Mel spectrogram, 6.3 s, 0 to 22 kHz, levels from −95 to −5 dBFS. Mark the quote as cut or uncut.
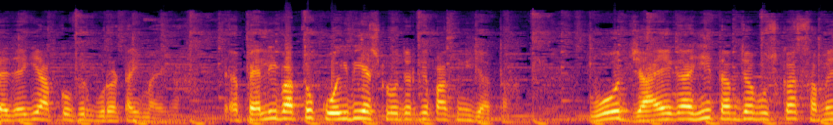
cut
